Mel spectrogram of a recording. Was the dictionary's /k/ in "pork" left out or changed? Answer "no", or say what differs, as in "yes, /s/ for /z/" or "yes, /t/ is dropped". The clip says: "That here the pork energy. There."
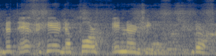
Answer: yes, /k/ is dropped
